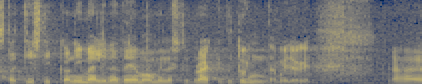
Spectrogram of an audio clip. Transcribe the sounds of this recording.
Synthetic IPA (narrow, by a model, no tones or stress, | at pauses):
st̪ɑt̪ʲˑːisʲt̪ikːˑɑonime̞linet̪e̞ːmɑmilːest̪vɨjbræːkːˑid̪̥ɑt̪unʲd̪̥emṵjd̪̥ṵɡ̥ḭ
